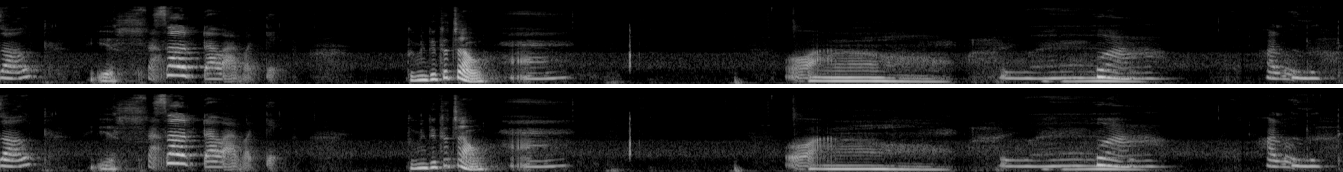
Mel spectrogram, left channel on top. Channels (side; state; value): both; normal; correlation 0.49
